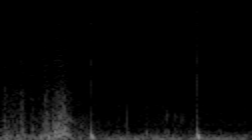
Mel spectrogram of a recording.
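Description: Two crisp, watch-like ticks of a mechanical titanium heart valve, roughly a heartbeat apart, heard with the recorder put to a man's chest, over a soft, muffled low rumble of chest sounds. No one speaks.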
